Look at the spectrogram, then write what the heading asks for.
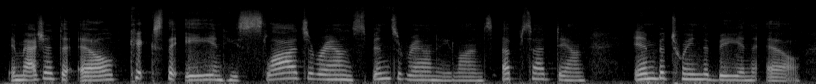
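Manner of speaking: ordinary talk, nothing marked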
